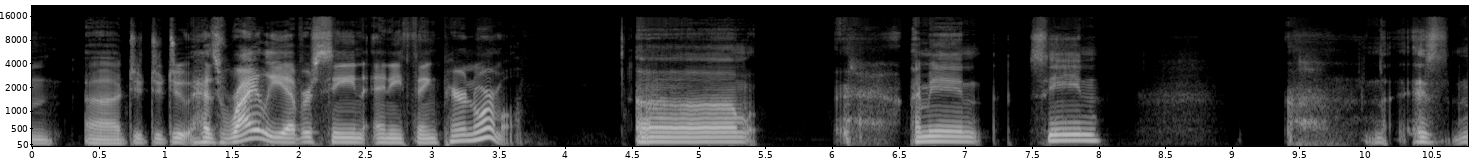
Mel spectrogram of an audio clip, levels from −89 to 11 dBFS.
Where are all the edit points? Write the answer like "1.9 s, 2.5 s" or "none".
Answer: none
